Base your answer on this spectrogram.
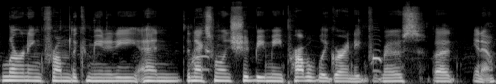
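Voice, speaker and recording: A woman talks in a calm tone at a fairly quick pace. Her pitch is very deep and low, and her intonation is monotone and flat. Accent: slight Southern US. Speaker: gaming livestreamer. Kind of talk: casual livestream chat. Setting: livestream.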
